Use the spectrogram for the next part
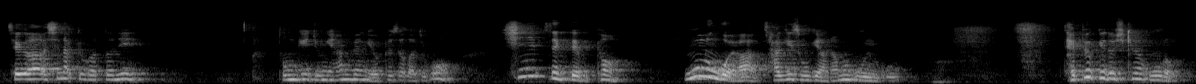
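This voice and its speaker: High-voiced woman pastor, echoey church. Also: lively intonation, unhurried, pauses often, mellow. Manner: conversational, asks the congregation questions, tells anecdotes with laughter. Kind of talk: sermon. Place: church sanctuary.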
